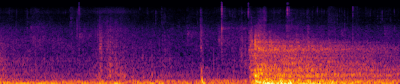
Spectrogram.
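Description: A heavy door slams shut in a mine corridor: after a stretch of quieter low rumbling and faint knocks, a single deep, forceful thud hits, followed by a lingering low boom.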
